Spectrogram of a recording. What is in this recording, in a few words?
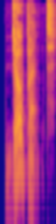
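"dopant", British English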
